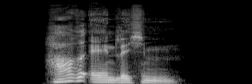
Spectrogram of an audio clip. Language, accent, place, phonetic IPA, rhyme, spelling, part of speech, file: German, Germany, Berlin, [ˈhaːɐ̯ˌʔɛːnlɪçm̩], -aːɐ̯ʔɛːnlɪçm̩, haarähnlichem, adjective, De-haarähnlichem.ogg
- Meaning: strong dative masculine/neuter singular of haarähnlich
